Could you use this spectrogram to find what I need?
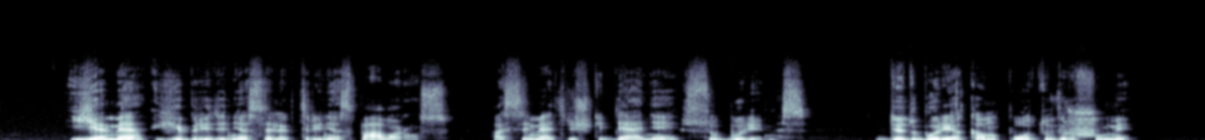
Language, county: Lithuanian, Tauragė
